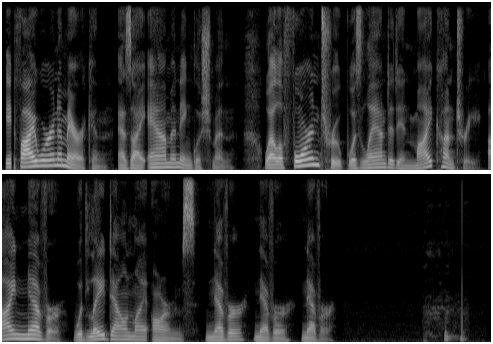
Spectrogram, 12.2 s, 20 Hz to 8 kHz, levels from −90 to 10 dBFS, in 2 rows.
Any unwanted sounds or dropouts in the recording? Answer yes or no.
yes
